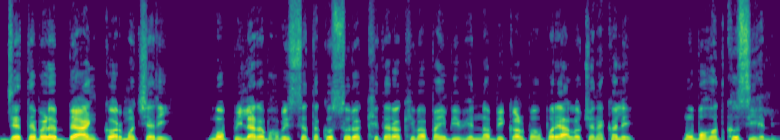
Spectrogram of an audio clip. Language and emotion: Odia, happy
